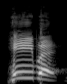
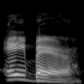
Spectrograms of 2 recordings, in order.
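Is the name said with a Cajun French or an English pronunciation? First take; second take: English; Cajun French. First: The name is pronounced the anglicized English way. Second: The name is pronounced the Cajun French way. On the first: An outsider who doesn't know the name says it. The speaker calls it wrong. "they mispronounced every one" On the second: The name's owner gives its proper form. The speaker calls it right. "No, it's Hebert"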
